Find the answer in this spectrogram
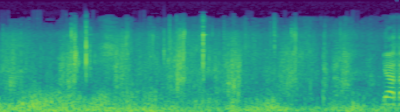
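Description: Wind buffeting the microphone in a heavy low rumble, with scattered crunching footsteps on loose volcanic scree.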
